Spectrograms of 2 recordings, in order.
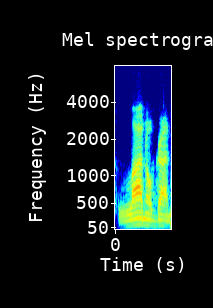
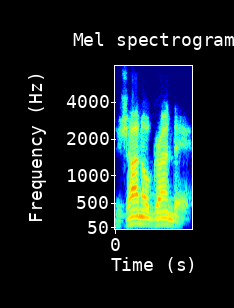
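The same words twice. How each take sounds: First: The double L sounds like an l. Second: The double L sounds like a y. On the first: The speaker calls it wrong. "not Llano Grande" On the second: The speaker calls it right. "Two L's in Spanish is pronounced Jean, like Llano Grande"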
